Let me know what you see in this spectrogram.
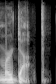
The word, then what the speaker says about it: Murdaugh: And it's spelled Murdaugh, but it is pronounced Murdaugh.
